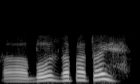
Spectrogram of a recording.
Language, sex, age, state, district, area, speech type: Kashmiri, male, 18-30, Jammu and Kashmir, Kupwara, rural, conversation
